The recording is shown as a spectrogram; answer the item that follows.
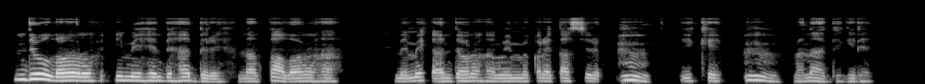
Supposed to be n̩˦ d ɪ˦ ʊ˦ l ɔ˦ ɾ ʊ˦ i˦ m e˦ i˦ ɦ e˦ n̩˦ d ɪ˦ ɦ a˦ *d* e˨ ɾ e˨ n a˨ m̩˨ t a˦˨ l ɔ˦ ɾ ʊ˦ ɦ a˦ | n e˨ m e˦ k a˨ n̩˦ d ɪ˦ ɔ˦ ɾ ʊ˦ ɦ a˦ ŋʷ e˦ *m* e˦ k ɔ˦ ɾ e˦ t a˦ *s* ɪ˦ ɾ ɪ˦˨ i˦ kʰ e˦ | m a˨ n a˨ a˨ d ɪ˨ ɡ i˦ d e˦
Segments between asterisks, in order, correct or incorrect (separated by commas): correct, correct, correct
